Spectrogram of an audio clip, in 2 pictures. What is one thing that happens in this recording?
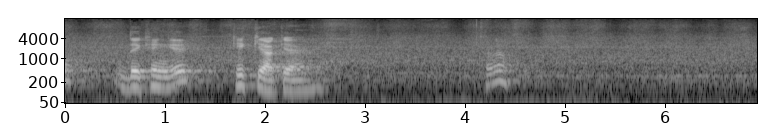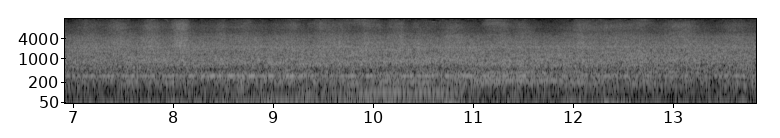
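A cloth rubs softly across a chalkboard.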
